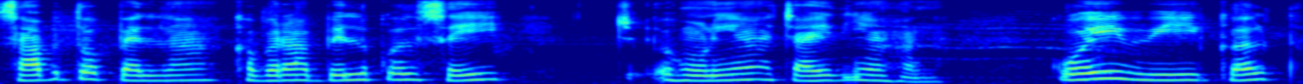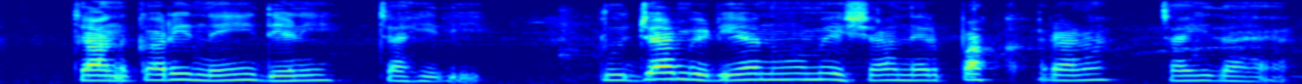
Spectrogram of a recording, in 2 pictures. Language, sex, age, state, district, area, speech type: Punjabi, female, 60+, Punjab, Jalandhar, urban, spontaneous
